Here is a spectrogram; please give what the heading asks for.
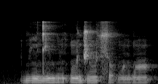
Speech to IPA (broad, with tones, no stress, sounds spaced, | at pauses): b ĩ˨ d ĩ˨˦ b ũ˦ k͡p ũ˦˨ d͡ʒ ũ˧ s o˨ b ɔ̃˨˦ ɡ͡b ɔ̃˦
